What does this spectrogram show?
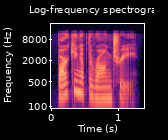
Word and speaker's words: barking up the wrong tree: The heavy stress lands on the word wrong, barking up the wrong tree.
